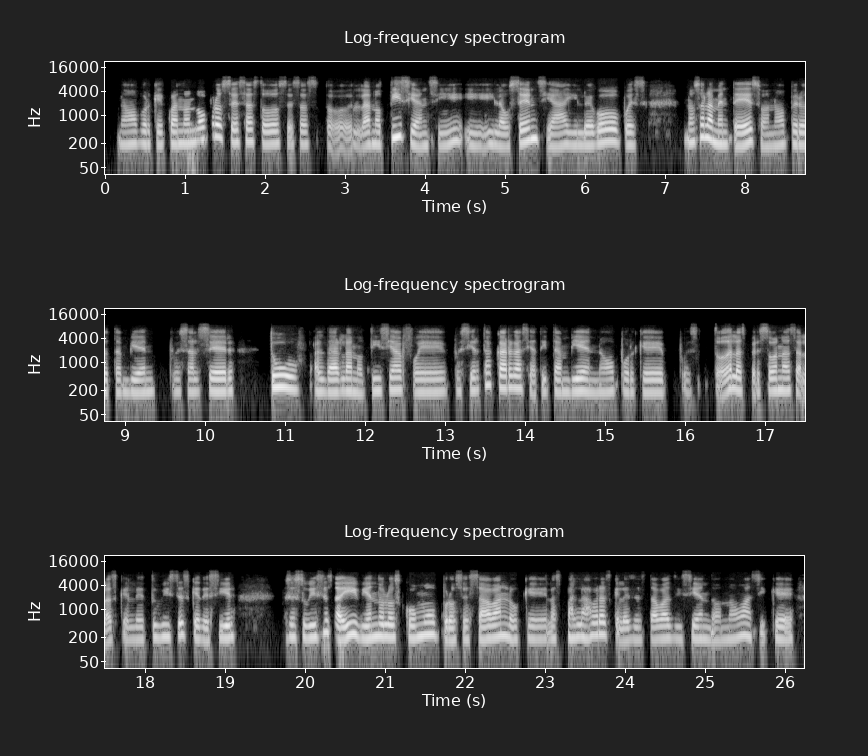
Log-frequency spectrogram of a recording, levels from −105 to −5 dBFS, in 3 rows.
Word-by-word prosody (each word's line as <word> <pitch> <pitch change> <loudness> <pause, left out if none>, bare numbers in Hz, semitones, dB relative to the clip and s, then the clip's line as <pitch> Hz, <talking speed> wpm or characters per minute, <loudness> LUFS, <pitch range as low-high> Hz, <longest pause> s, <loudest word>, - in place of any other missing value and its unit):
¿no? 195 0 -3
Porque 195 -1 -3
cuando 200 0 +1
no 235 +4 +2
procesas 225 -6 +1
todos 200 0 -1
esas 195 0 -6
todo, 165 -7 -7
la 180 +6 0
noticia 200 +3 +3
en 175 +1 -5
sí 195 +6 -4
y 180 0 -5
y - - -5
la 175 -2 0
ausencia 205 -1 +2
y 185 -1 -4
luego, 210 +5 +2
pues, 185 -2 -4 0.4
no 220 -4 -3
solamente 200 -8 +4
eso, 190 -6 -2
¿no? 180 +2 -6
Pero 190 -2 0
también, 185 +1 -3
pues, 190 +1 -10
al 185 0 -3
ser 190 0 +2 0.5
tú, 235 -2 +7 0.2
al 190 0 -2
dar 185 -1 +5
la 195 0 +2
noticia, 200 +4 -2
fue, 185 0 -3
pues, 200 -1 -9
cierta 210 +7 -3
carga 230 -2 +5
hacia 190 -8 -5
ti 190 - -7
también, 190 0 +1
¿no? 185 +1 -4
Porque, 180 -1 -2 0.2
pues, 180 - -15
todas 220 - +1
las 205 -3 +3
personas 200 +2 -1
a - - +2
las 165 +3 -3
que - - -8
le 180 0 -5
tuviste 205 +3 -2
que 185 - -1
decir, 195 +4 0 0.6
pues, 205 - -6
estuviste 205 +5 0
ahí 205 +7 +7
viéndolos 205 +1 +3
cómo 225 +5 +1
procesaban 185 +2 +1
lo 185 -2 -1
que 185 0 -4
las 190 - -6
palabras 210 +3 0
que - - -5
les 165 +2 -2
estabas 180 +2 -1
diciendo, 185 -2 -4
¿no? 185 +4 -4
Así 220 -2 -5
que 90 -1 -1
195 Hz, 160 wpm, -23 LUFS, 185-210 Hz, 0.6 s, tú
